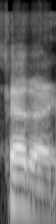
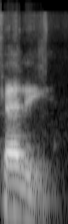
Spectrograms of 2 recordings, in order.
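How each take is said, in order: First: The name ends with an 'ah' vowel sound. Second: The name ends with an 'ee' vowel sound. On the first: The speaker calls it wrong. "It's not feta" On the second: The speaker calls it right. "it's Fetty"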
